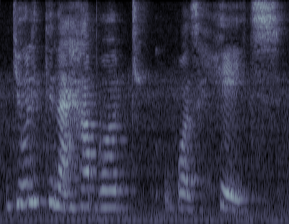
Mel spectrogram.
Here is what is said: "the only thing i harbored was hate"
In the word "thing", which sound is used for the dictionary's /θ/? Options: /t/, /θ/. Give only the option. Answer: /t/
